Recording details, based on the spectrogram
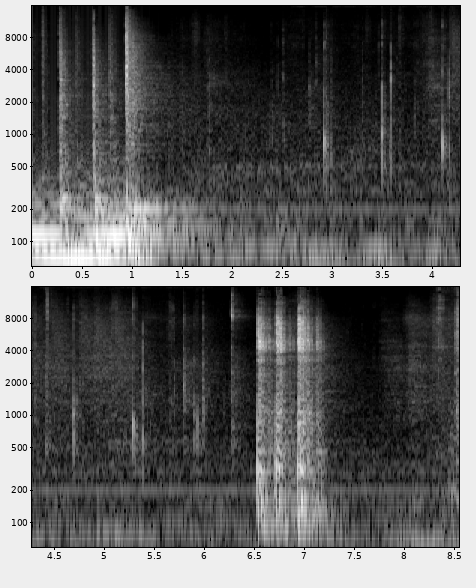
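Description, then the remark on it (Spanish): A door to a police commissioner's office is opened as someone enters, with a cluster of latch clicks and a heavy low thud, followed by quiet room sound and another short burst of knocking clatter near the end. “Cierre la puerta, por favor.”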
